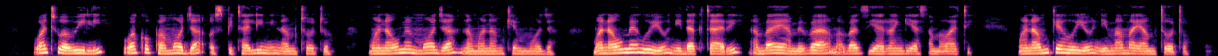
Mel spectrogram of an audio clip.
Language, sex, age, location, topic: Swahili, female, 18-24, Kisii, health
